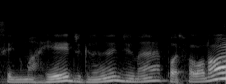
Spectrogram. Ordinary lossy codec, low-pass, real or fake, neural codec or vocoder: none; none; real; none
